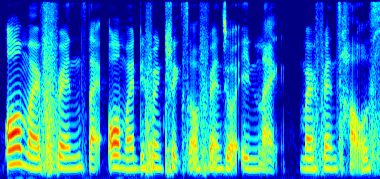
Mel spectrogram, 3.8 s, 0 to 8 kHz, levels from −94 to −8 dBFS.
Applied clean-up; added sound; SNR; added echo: none; none; none; none.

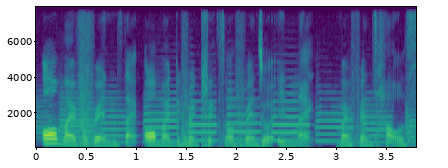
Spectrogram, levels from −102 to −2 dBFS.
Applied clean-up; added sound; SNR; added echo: none; Trumpet; 10 dB; none.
